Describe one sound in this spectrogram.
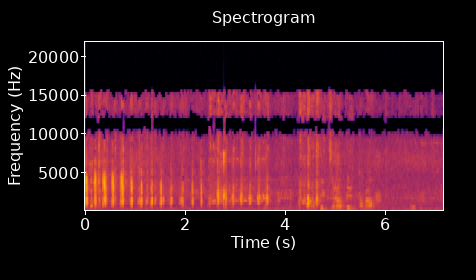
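A young man laughs nearby.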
